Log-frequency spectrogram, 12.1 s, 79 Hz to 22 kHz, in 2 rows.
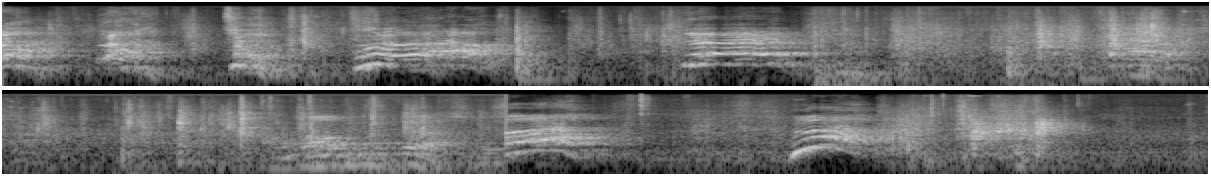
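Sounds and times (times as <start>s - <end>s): low voices: 1.8s - 9.2s
shuffling footsteps on concrete: 2.4s - 8.5s
knocks on concrete floor: 4.0s - 7.4s.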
